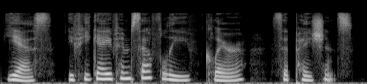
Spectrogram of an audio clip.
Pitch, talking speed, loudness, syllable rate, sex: 220 Hz, 145 wpm, -18 LUFS, 4.6 syllables/s, female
